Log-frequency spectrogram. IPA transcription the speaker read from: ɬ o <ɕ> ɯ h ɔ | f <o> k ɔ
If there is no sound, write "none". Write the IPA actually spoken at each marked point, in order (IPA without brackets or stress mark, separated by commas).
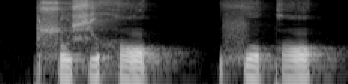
ɕ, o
